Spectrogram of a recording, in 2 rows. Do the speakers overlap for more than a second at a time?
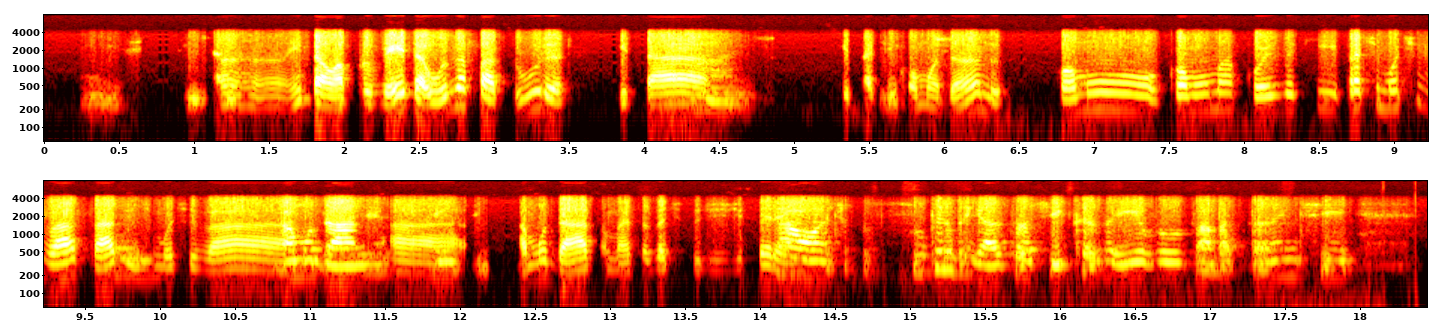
No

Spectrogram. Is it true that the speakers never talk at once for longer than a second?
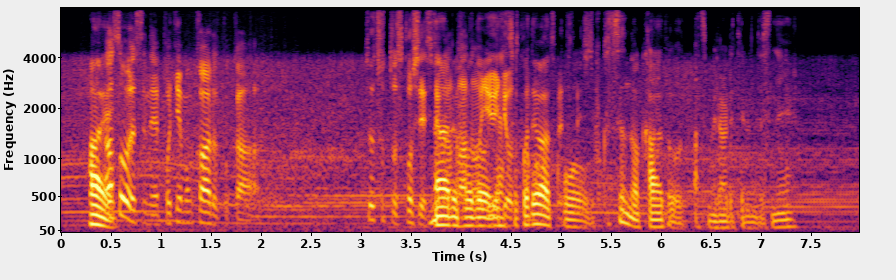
No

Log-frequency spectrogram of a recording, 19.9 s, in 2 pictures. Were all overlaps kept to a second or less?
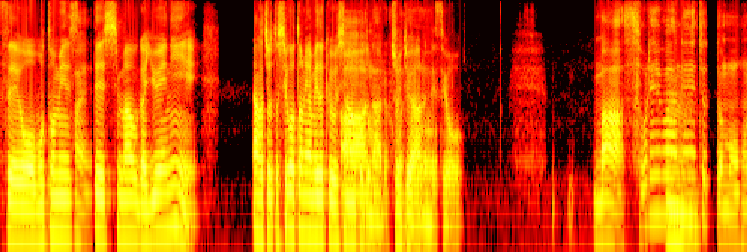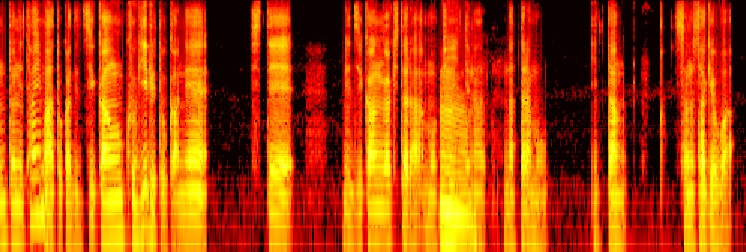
No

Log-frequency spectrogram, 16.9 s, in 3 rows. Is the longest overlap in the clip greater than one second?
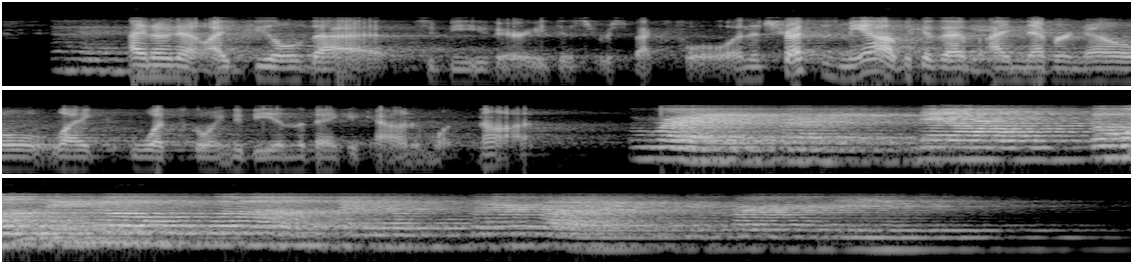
No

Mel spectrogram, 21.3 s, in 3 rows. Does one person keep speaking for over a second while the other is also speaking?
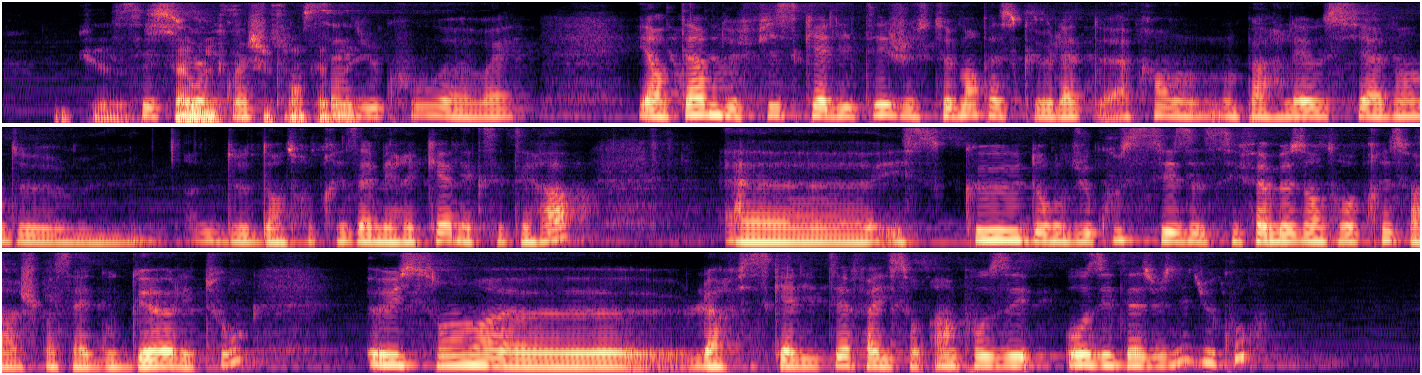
Yes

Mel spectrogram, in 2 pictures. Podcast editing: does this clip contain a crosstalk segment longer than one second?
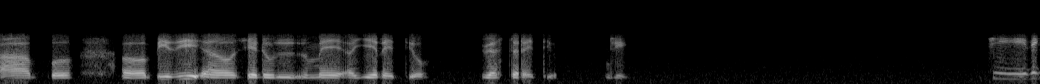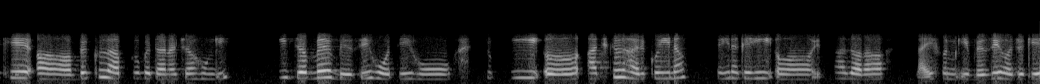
No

